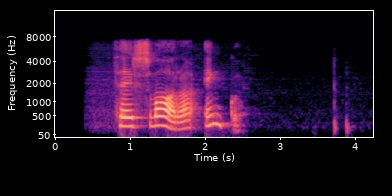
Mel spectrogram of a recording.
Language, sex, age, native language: Icelandic, female, 50-59, Icelandic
